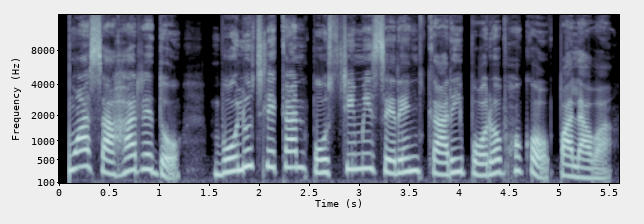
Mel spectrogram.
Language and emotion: Santali, neutral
